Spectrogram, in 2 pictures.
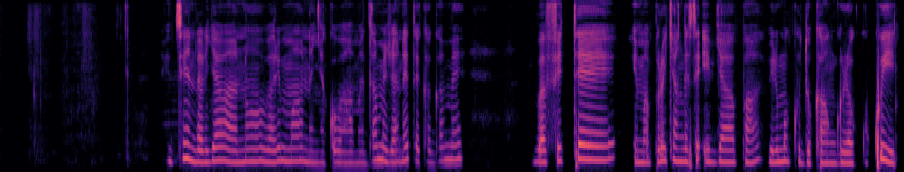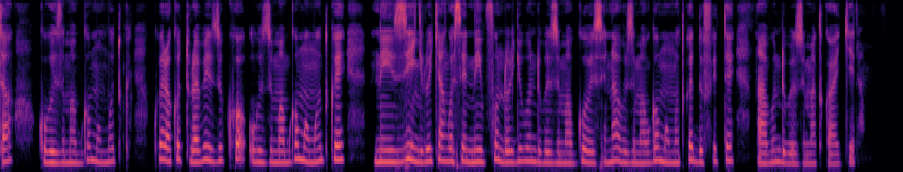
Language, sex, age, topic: Kinyarwanda, female, 18-24, health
